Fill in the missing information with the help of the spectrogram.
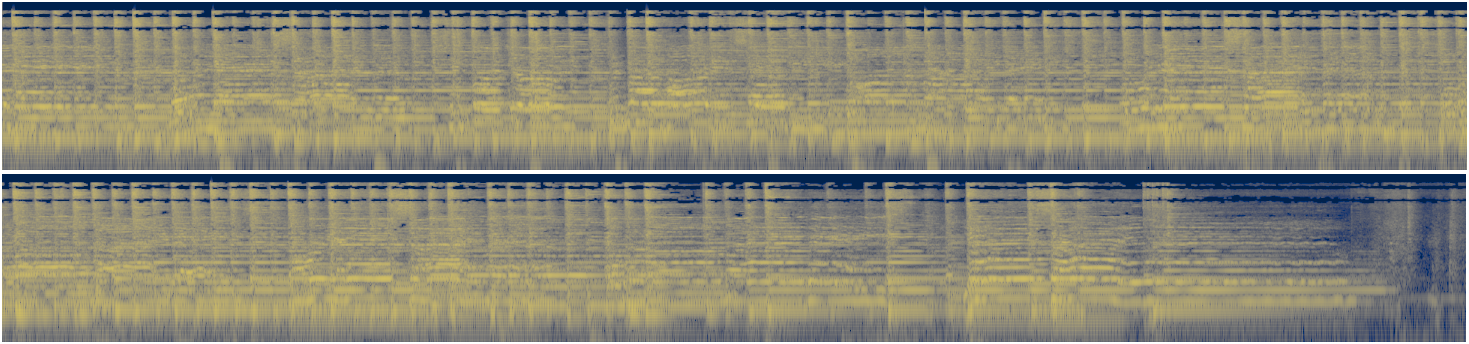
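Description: Small group of voices singing a worship song together, accompanied by a strummed acoustic guitar. The music fades out near the end.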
